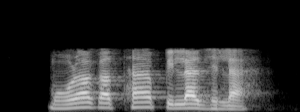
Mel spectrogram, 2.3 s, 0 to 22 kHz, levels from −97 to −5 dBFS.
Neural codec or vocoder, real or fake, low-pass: none; real; 3.6 kHz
